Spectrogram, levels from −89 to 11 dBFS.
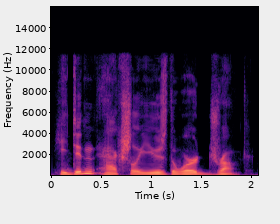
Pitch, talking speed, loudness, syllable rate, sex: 125 Hz, 205 wpm, -17 LUFS, 5.1 syllables/s, male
